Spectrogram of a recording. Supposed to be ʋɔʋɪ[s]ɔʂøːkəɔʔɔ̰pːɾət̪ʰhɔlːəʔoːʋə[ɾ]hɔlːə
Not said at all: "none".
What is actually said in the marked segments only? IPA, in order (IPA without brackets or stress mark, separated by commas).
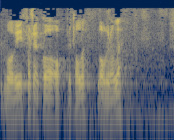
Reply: f, ɾ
